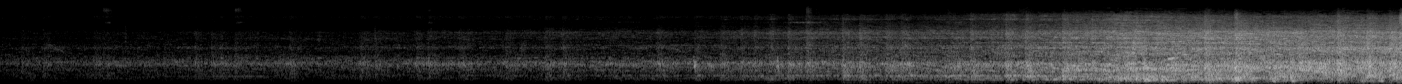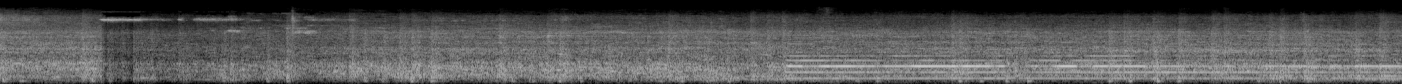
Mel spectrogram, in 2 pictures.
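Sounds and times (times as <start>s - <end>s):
train wheels clattering on rails: 1.9s - 28.0s
train horn chord: 21.8s - 28.0s.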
